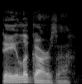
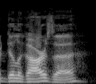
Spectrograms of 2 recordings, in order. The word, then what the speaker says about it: de la Garza: to the show Amber de la Garza. Did I say it right? Did I say it too quickly? Or No, I think you said it great. De la Garza.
